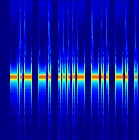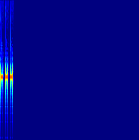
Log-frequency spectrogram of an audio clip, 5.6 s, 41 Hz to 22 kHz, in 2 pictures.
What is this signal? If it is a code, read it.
Morse code, heard as a keyed tone, about 25 wpm, 700 Hz. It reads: KN4DNH
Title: USA Call Signs - 6 Characters - Repeated 3x - 25wpm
